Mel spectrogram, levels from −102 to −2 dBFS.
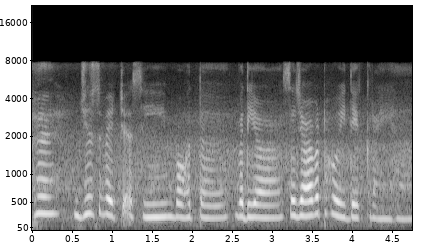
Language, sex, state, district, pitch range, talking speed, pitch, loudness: Punjabi, female, Punjab, Kapurthala, 225-270 Hz, 65 wpm, 240 Hz, -19 LUFS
